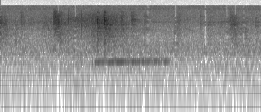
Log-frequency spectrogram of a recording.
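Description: Chickens cluck and chirp softly nearby while a dog kennel is being turned into a greenhouse. One clear, drawn-out call rises over a quiet outdoor background.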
